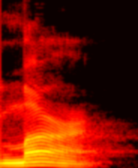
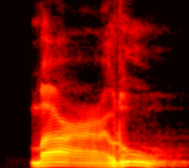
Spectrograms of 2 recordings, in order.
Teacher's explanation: Huruf ro harokat domah, ketika domah berarti dia tafkhim. Ketika huruf ro tafkhim, maka jangan sampai huruf ain terbawa tafkhim, terbawa tebal.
